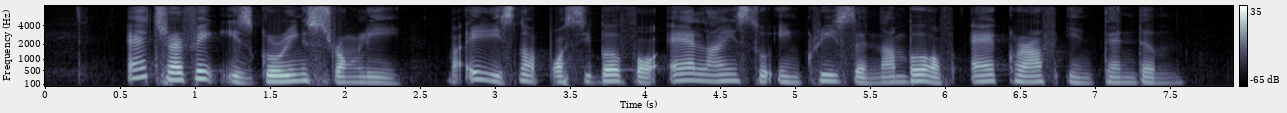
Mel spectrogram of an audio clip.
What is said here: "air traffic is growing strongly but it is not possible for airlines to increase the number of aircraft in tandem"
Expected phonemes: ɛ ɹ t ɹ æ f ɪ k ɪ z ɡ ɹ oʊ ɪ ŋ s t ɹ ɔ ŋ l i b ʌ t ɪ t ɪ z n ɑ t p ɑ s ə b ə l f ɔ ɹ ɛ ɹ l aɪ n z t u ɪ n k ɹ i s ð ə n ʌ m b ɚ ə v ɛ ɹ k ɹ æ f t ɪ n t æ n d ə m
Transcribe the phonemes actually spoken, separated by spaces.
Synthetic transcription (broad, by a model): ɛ t ɹ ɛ f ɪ k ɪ s ɡ ɹ oʊ ɪ ŋ s t ɹ ɔ ŋ l i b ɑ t ɪ t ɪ s n ɑ t p ɑ s ə b ə l f ɔ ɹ ɛ l aɪ n s t u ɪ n k ɹ i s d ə n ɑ m b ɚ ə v ɛ k ɹ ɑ f t ɪ n t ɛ n d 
